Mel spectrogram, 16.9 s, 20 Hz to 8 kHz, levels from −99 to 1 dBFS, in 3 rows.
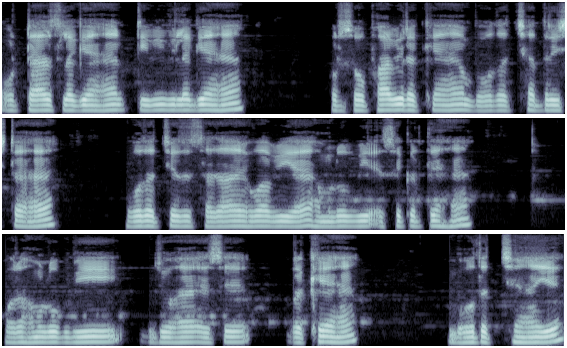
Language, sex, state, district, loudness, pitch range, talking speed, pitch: Hindi, male, Bihar, Supaul, -18 LUFS, 135-145 Hz, 155 wpm, 135 Hz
